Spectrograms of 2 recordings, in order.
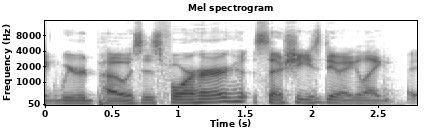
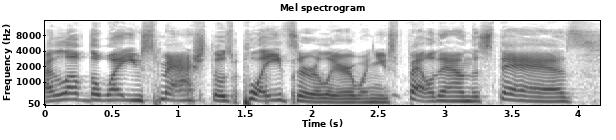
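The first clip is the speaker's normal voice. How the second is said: very high-pitched comic comedian voice; 9 semitones higher than usual. Playing Shirley MacLaine in a comedy bit: Jerry Lewis voice. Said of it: "I did Shirley MacLaine with a Jerry Lewis voice".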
